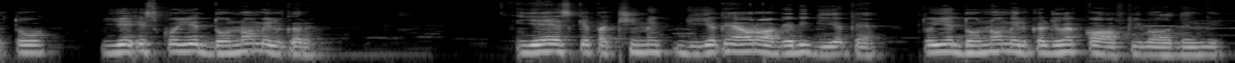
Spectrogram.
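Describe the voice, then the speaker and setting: Patient man explaining in a flat voice. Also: a little high. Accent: Pakistani Urdu. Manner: patient, repeats each word slowly with its meaning. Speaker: language teacher. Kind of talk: step-by-step lesson explanation.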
